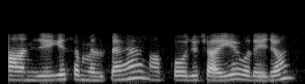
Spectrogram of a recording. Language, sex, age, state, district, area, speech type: Urdu, female, 45-60, Delhi, Central Delhi, rural, conversation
